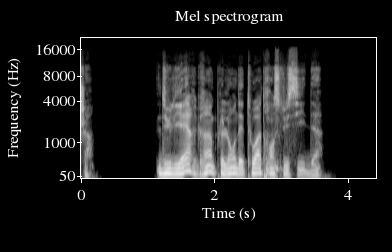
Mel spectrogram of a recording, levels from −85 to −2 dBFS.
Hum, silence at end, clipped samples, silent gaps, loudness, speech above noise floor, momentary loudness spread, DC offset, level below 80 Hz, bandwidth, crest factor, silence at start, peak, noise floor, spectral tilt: none; 0.85 s; under 0.1%; none; -20 LUFS; 67 dB; 13 LU; under 0.1%; -42 dBFS; 16 kHz; 18 dB; 0 s; -4 dBFS; -87 dBFS; -4.5 dB/octave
